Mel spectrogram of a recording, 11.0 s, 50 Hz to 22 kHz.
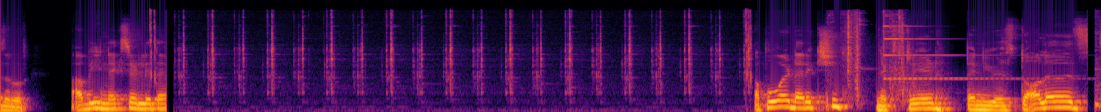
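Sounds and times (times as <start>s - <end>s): clock ticking: 1.5s - 7.6s.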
